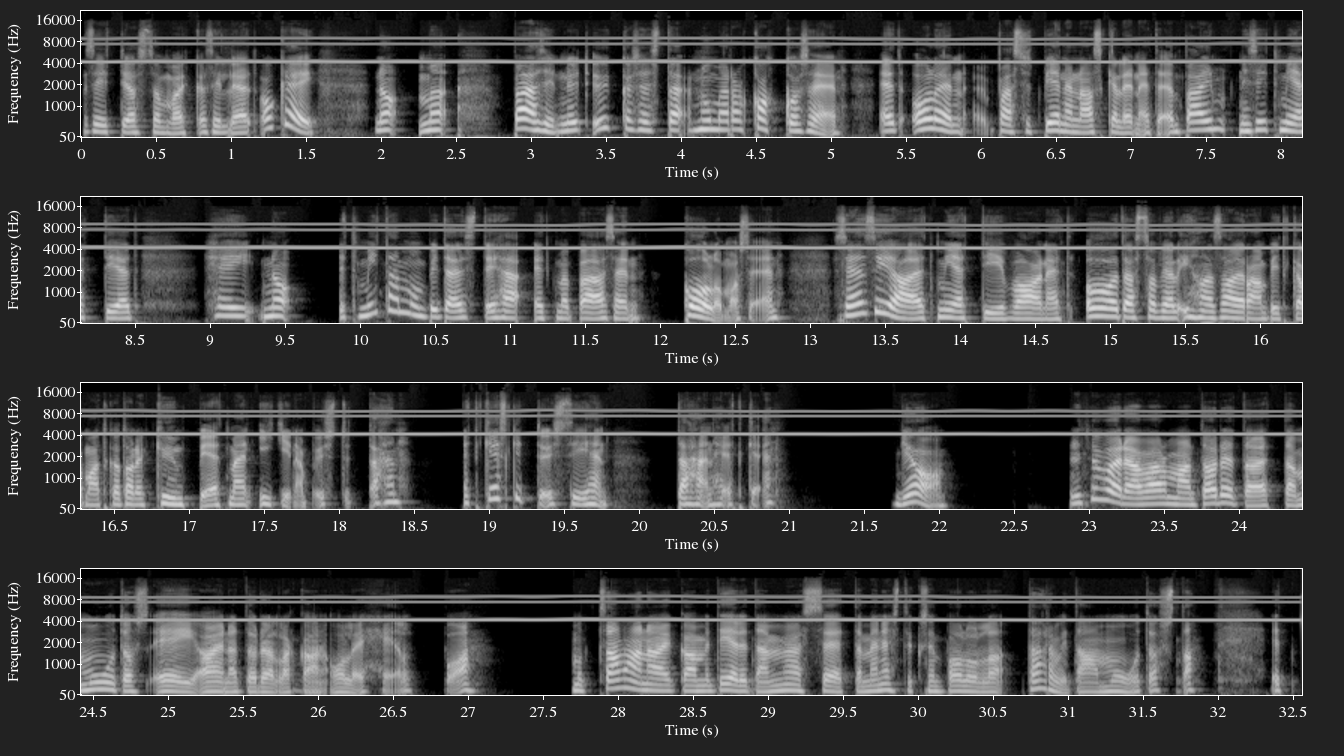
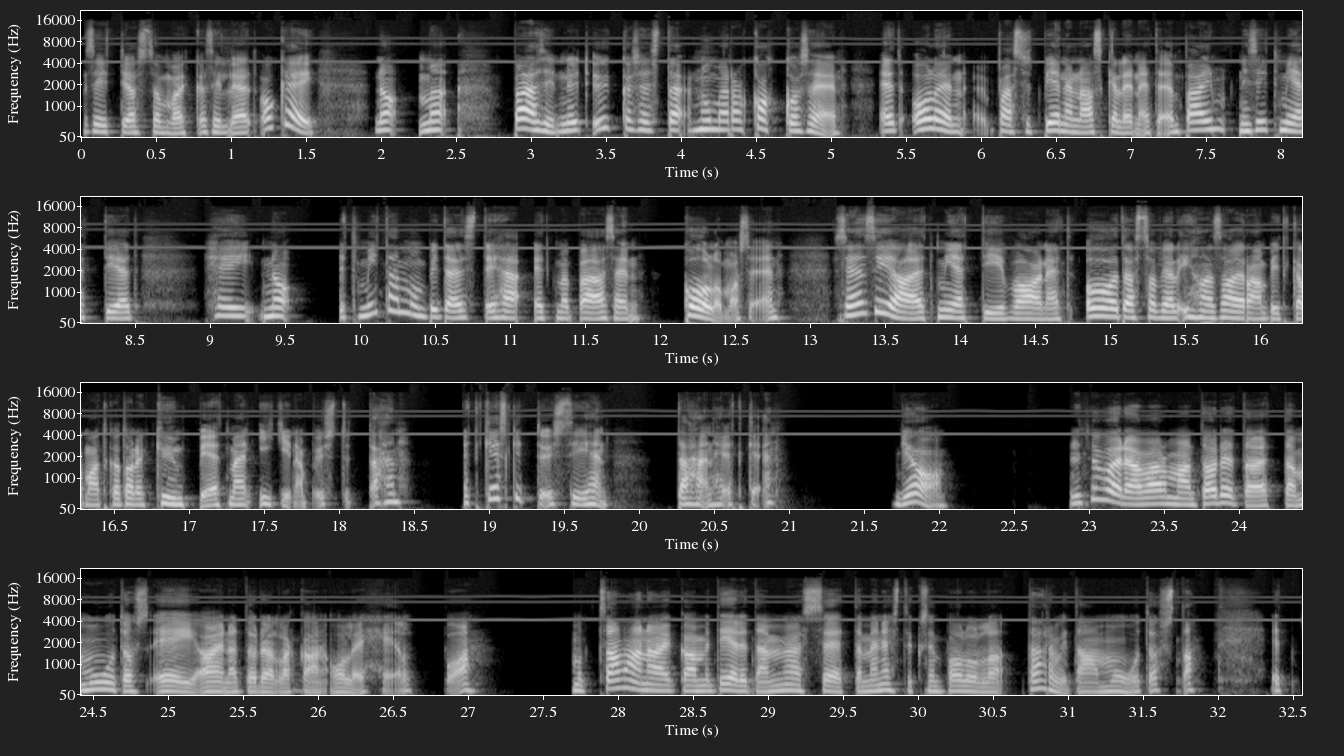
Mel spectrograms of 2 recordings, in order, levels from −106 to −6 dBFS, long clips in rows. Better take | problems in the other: second | high-pitched whine; loud; throughout; 4 kHz, 5 dB below the speech; faint in the second

